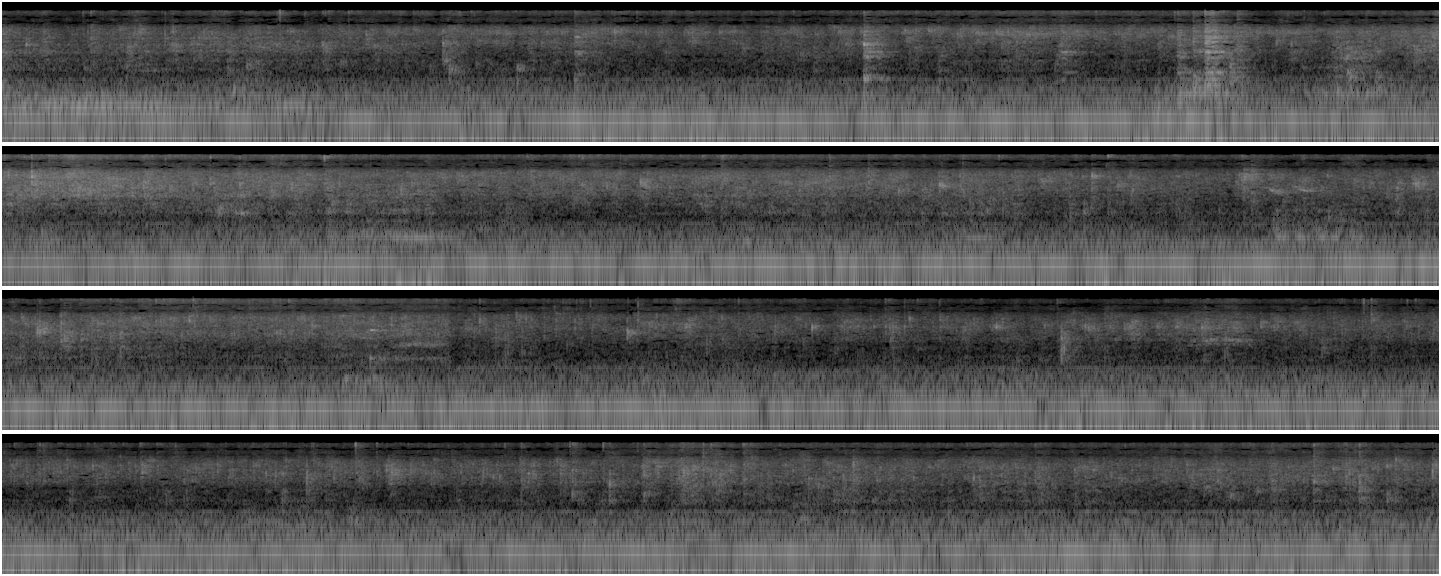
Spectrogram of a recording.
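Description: Halved boiled eggs sizzling in hot oil in a metal kadhai, a steady hiss, with a metal spatula now and then clinking and scraping against the pan, the sharpest knock about six seconds in.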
